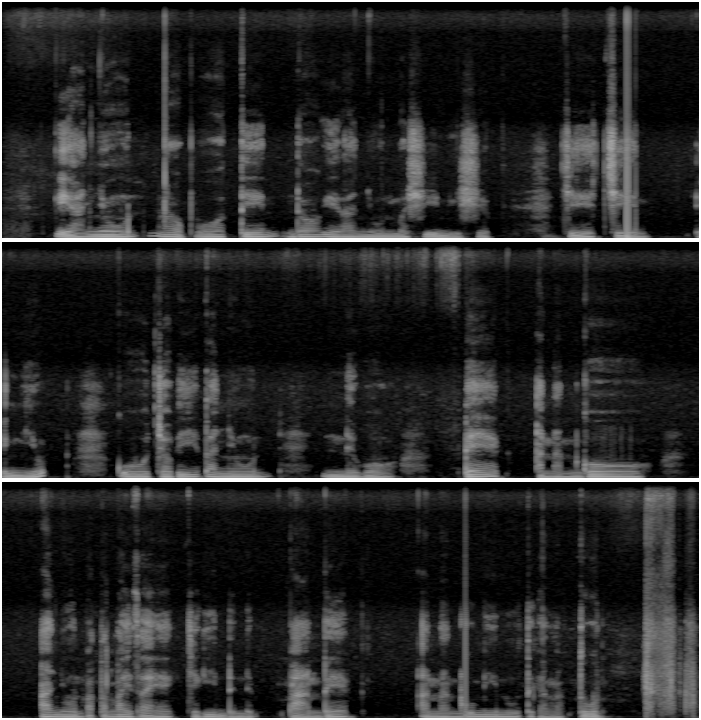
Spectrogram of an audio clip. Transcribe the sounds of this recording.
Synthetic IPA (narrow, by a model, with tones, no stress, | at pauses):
kɪ˨a˨ɲʊ˦nːa˦˨pɔ˦te˦nndɔ˦kɪ˨ɾaɲʊ˧nma˦ʃi˦ni˨ʃḛ˨k̚ | t͡ʃe˨˦t͡ʃe˨n | e˨ŋ˦o˦ | ko˨t͡ʃɔ˧bi˦ta˦ɲʊ˦n | nːe˨bɔ˨ | tɛ˦k̚ | a˨na˨nɡo˦ | a˦ɲʊ˧npa˨ta˦la˦jsa˨ɛ˦k̚t͡ʃe˦ki˦nde˨ne˨ | pa˨ndɛ˦k̚ | a̰˨na˨nɡo˦mi˦nu˦ti˦ka˨la˨k̚tʊ˦ʊ˦˨l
